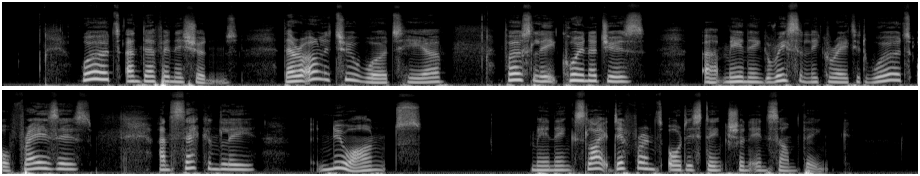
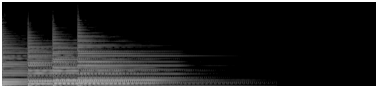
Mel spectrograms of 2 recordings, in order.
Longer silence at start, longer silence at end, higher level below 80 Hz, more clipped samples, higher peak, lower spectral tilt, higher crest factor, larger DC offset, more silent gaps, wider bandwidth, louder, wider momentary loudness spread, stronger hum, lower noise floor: first, 0.35 s vs 0 s; second, 0.65 s vs 1.8 s; first, -28 dBFS vs -50 dBFS; neither; first, 0 dBFS vs -12 dBFS; second, -4.5 dB/octave vs -6.5 dB/octave; about the same, 22 dB vs 18 dB; neither; neither; first, 19 kHz vs 14.5 kHz; first, -22 LUFS vs -28 LUFS; about the same, 18 LU vs 16 LU; neither; second, -54 dBFS vs -63 dBFS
